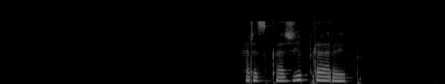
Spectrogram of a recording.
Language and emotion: Russian, neutral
